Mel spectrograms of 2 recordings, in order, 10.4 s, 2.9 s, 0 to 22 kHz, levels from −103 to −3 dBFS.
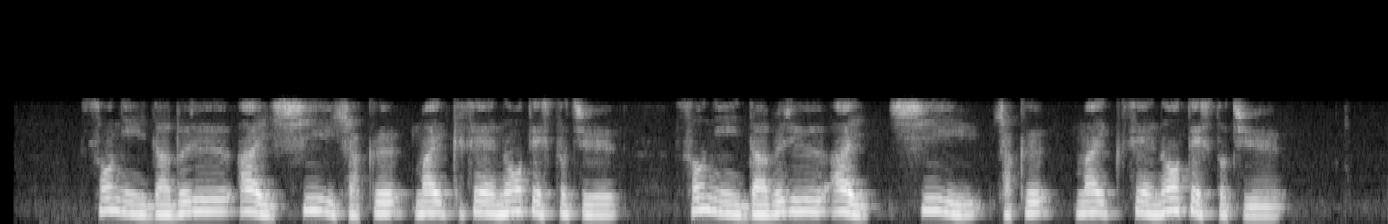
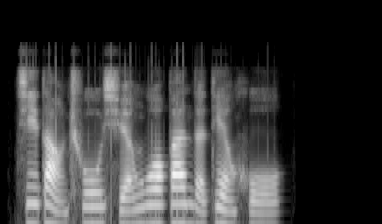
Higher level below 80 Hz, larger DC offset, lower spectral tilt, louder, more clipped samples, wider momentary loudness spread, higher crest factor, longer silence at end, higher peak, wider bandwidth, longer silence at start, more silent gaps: second, -78 dBFS vs -60 dBFS; neither; first, -8 dB/octave vs -3 dB/octave; about the same, -21 LUFS vs -21 LUFS; neither; second, 8 LU vs 17 LU; about the same, 16 dB vs 20 dB; about the same, 0.8 s vs 0.8 s; about the same, -4 dBFS vs -2 dBFS; second, 4.2 kHz vs 8 kHz; first, 0.75 s vs 0.15 s; neither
